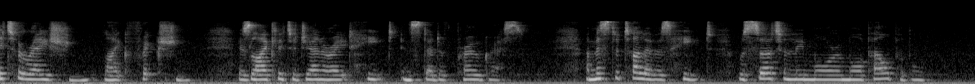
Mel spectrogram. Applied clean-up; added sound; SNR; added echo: none; none; none; none.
